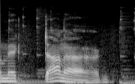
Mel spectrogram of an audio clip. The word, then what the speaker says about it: McDonagh: i am wes wilson i am spencer williams and with us today is mcdonough i didn't ask you to have pronounced your name before the show how's it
